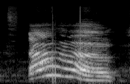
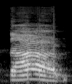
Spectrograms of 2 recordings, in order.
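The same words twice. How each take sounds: First: "Stop" said higher and drawn out; emphatic stop. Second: Said in the usual way. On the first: Real, not acted. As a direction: stretch "Stop" up high, insisting.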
